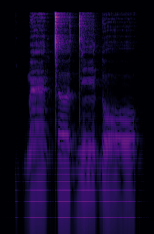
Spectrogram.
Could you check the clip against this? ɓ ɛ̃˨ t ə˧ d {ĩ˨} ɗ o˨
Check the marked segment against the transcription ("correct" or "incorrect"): incorrect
